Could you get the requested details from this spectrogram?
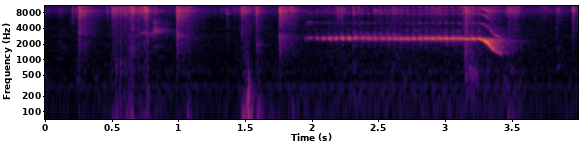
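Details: One long steady whistle from a common iora (sirtu) that slurs sharply downward at its end, used as a lure to make other ioras call, preceded by soft taps and rustles.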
